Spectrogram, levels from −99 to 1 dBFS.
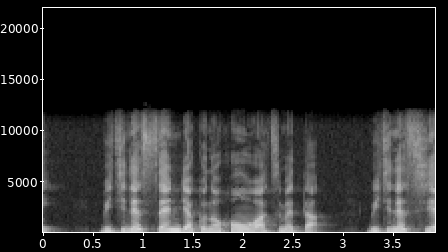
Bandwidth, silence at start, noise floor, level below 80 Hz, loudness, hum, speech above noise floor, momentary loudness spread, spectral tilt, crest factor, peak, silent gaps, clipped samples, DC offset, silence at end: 12 kHz; 0 s; -60 dBFS; -72 dBFS; -24 LUFS; none; 36 dB; 11 LU; -4 dB/octave; 18 dB; -8 dBFS; none; under 0.1%; under 0.1%; 0 s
